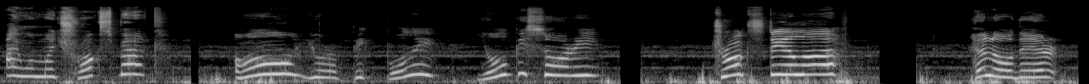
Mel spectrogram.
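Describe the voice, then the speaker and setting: A woman voicing a mischievous young twin tank engine, a cheeky, playful boy in an animated children's series. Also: very high-pitched, extremely slow, long pauses, a little hiss or hum, heavily acted, rough recording. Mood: indignant, excited.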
